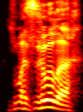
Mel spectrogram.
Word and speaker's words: Mazzulla: It's Joe Mazzulla. – Mazzulla. It sounds like a city in Montana. – He's got that Italian, baby. He's that Italian. – Mazzulla.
